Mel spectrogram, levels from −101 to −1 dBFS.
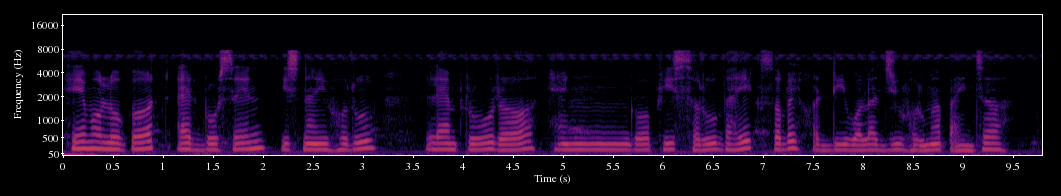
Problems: background conversations at intervals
